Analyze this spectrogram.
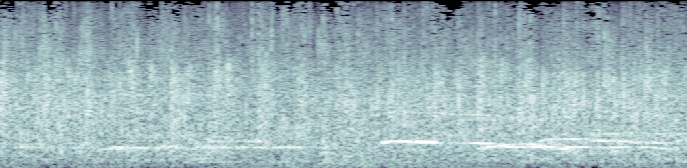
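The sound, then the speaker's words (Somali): Conference attendees applaud a speech by the International Criminal Court prosecutor about the case against Kenya's president, a steady, dense wash of many hands clapping that stays at an even loudness throughout. “Hadalkeeda ayaa waxaa lagu soo dhaweeyey sacab ay tumayeen ka qaybgalayaashii kulankaasi ay ka hadlaysay.”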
